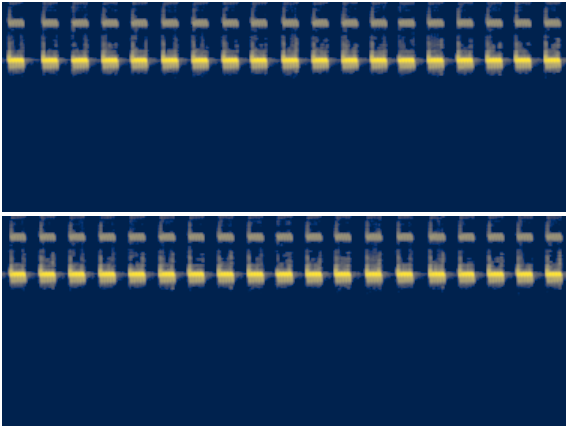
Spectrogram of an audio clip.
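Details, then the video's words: High, piercing pulses of a male cricket on a summer evening repeat steadily about four per second in an unvarying rhythm, with no other animals, wind or voices. "Cricket Chirping Sound Effect"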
